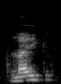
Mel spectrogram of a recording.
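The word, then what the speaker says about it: like: हो जाएगा जैसे देखिए एल आई के ई लाइक लाइक हमने पढ़ा ये हो गया साइलेंट इसे क्या पढ़ते हैं लाइक अगर साइलेंट नहीं हो तो क्या पढ़ना पड़ता लाइक के जो कि गलत हो जाता इस प्रकार से कई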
